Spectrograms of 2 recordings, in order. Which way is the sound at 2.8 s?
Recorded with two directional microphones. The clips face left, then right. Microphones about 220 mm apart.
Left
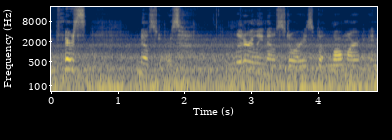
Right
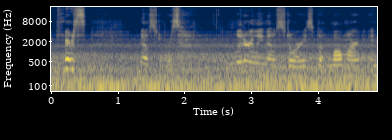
15° right (ahead or behind).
